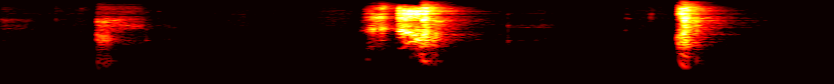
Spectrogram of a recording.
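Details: Pet hiccuping and sneezing: three short, abrupt bursts a couple of seconds apart, small sneezes or hiccup-like snorts; sneezing.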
